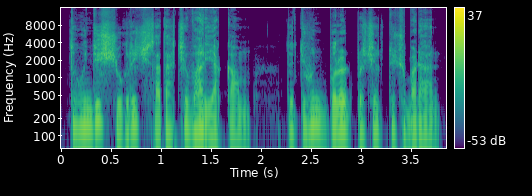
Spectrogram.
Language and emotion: Kashmiri, fearful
